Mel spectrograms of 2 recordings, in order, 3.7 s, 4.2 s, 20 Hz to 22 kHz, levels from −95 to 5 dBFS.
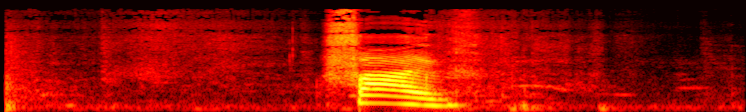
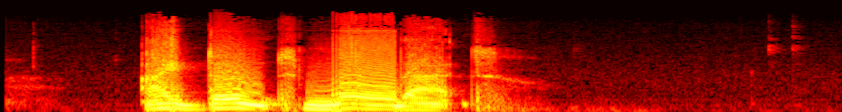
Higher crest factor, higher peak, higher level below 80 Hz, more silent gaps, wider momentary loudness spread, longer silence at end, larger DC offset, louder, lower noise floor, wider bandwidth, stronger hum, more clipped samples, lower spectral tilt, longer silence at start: first, 20 dB vs 12 dB; about the same, -2 dBFS vs -2 dBFS; second, -66 dBFS vs -38 dBFS; neither; first, 21 LU vs 13 LU; second, 1.35 s vs 1.7 s; neither; about the same, -15 LUFS vs -13 LUFS; about the same, -60 dBFS vs -63 dBFS; first, 16.5 kHz vs 14 kHz; neither; neither; second, -2.5 dB/octave vs -6.5 dB/octave; second, 0.05 s vs 0.7 s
